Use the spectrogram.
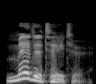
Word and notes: meditator: British English

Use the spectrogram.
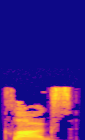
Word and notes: clogs: British English

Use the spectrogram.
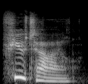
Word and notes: futile: British English

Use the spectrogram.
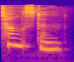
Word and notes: tungsten: British English

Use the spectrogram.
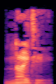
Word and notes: nighty: British English

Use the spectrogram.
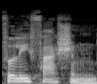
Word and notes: fully fashioned: British English

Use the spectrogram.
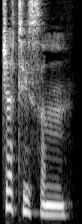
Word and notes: jettison: British English

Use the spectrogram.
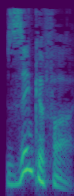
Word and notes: zincify: British English

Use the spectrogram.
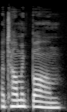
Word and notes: atomic bomb: British English

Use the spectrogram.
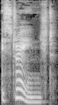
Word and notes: estranged: British English

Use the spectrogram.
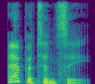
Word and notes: appetency: British English

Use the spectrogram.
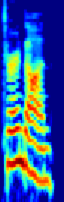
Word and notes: turned on: British English

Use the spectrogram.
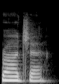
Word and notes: rajah: American English

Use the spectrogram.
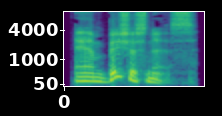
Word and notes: ambitiousness: British English

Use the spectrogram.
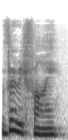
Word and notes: verify: British English

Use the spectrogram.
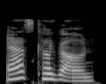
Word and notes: ascogone: British English

